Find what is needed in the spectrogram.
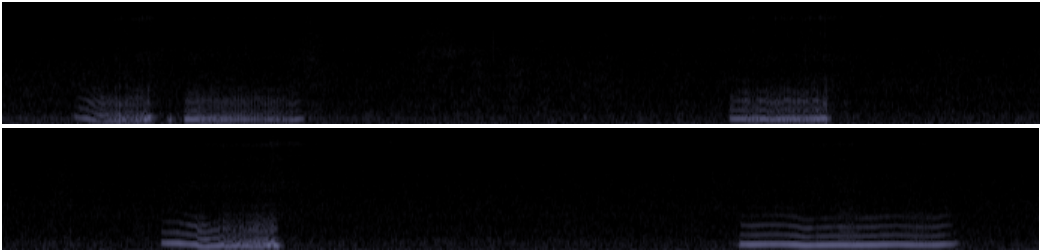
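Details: Sleeping male making strange sounds: soft, irregular hum-like snores with a buzzing, tonal quality, a few seconds apart, in a quiet room; snoring or humming.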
